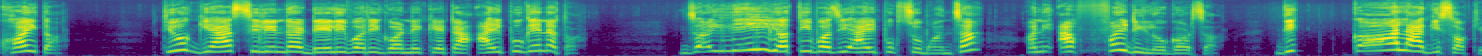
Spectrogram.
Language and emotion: Nepali, angry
